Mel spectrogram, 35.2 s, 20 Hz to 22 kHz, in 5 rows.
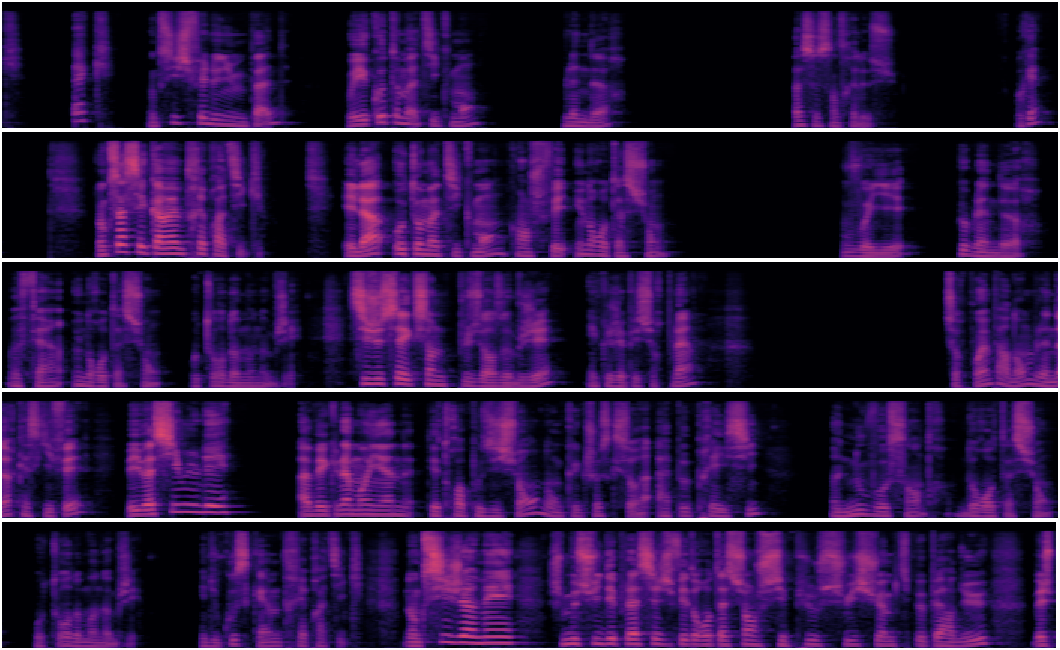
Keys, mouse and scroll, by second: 0.2 KP_Decimal, 3.8-4.6 scroll down 5, 5.1 scroll down 3, 7.7-16.0 middle drag, 16.7-17.4 drag, 18.5 KP_Decimal, 19.5-22.0 middle drag, 26.2-29.1 middle drag, 29.5 click, 30.3 KP_Decimal, 31.0 scroll down 3, 31.4 shift+middle click, 31.7 shift+middle click, 31.9 shift+middle click, 32.2 shift+middle click, 32.4-33.0 middle drag, 33.2 scroll down 1, 33.7 scroll up 2, 34.1-34.7 middle drag.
